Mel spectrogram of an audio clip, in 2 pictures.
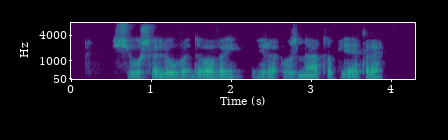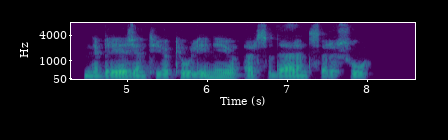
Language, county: Lithuanian, Vilnius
